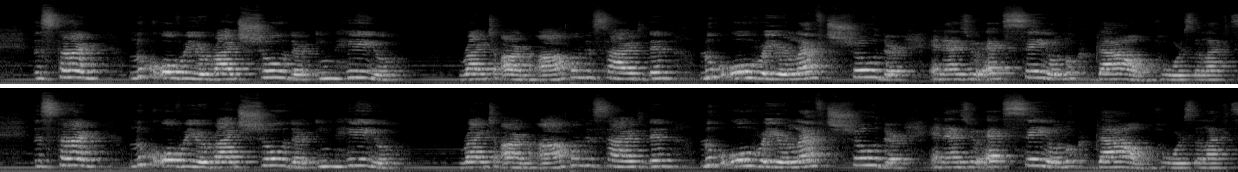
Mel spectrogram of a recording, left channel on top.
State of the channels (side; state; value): both; normal; correlation 0.47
